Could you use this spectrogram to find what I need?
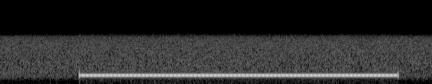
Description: Telephone call progress tone (as in Australia), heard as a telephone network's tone, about 430 Hz, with phone line noise. Dial tone.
